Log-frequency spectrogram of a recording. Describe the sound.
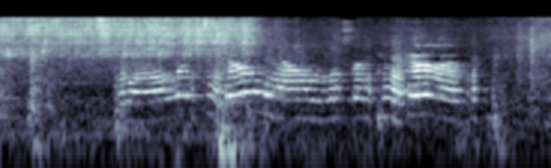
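A faucet runs steadily as someone gets water for another person, its continuous hiss of flowing water filling the few seconds while a person's voice murmurs over it.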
